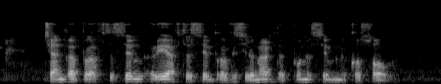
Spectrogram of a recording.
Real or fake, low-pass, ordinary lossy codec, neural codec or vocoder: fake; 7.2 kHz; Opus, 64 kbps; codec, 16 kHz, 16 kbps, FunCodec, trained on LibriTTS, 50 frames a second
